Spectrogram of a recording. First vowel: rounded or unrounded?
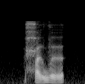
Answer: rounded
